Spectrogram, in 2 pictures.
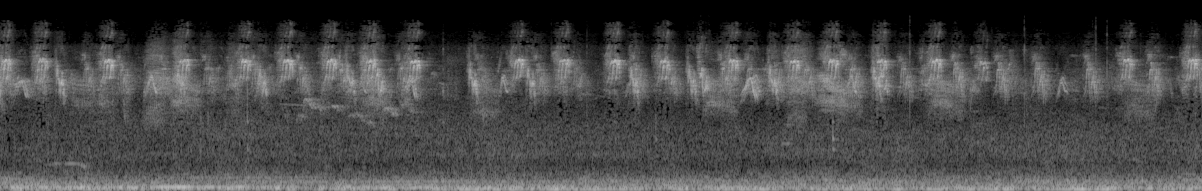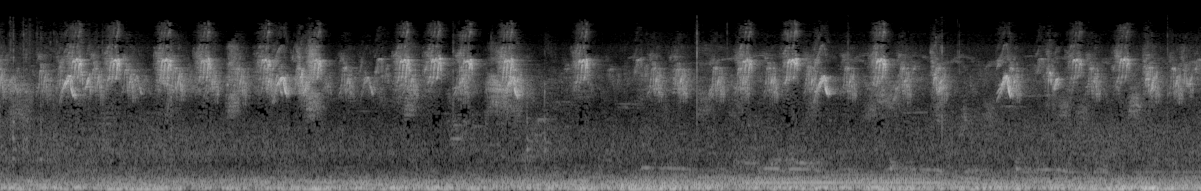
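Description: Small garden birds chirping rapidly and repeatedly, about two or three short, high chirps a second, over a faint low background rumble.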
